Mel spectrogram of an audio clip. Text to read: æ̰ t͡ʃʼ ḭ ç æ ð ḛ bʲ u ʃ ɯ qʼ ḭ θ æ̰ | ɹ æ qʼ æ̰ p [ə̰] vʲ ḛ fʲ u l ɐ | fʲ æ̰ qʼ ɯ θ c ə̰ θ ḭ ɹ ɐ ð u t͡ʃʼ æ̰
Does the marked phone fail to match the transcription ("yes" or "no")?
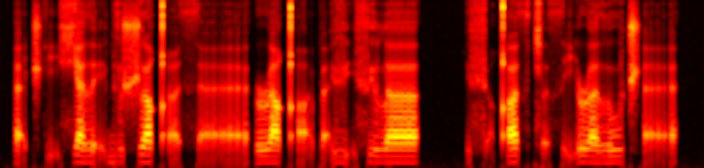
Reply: yes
